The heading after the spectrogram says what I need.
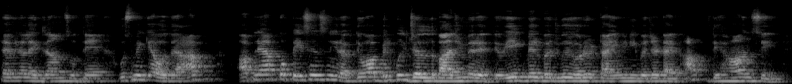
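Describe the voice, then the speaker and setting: A young male teacher coaches students through an exam-prep lesson, slipping English terms into his chatty explanations. His voice sits a little high. He is heard in an echoey room, set back from the microphone. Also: fairly quick, hardly any pauses, recorded from a distance. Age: young adult.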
